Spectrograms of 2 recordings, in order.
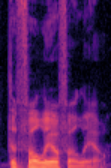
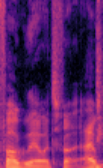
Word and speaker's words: Foglio: It's the folio. The folio. I see. It's not foglio. We've been told by someone who knows Italian.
